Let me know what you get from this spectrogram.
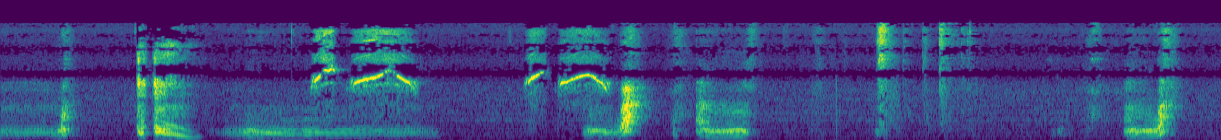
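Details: Yawning Bull Terrier puppy giving a run of squeaky, whining vocal yawns, some sliding up and down in pitch with thin high overtones, broken by short pauses and a few sharp clicks.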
